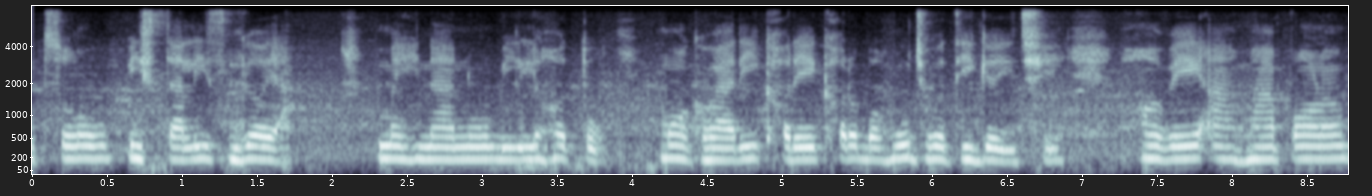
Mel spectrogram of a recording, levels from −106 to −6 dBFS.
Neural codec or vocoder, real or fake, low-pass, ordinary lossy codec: none; real; 7.2 kHz; none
